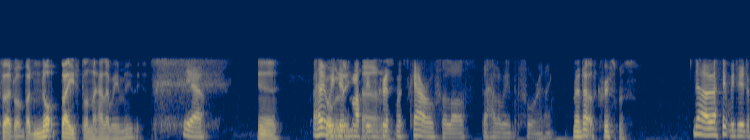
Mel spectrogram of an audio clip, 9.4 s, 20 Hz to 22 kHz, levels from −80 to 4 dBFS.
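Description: Telephone-band speech with no technical faults.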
